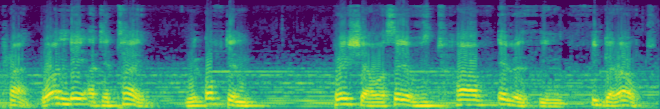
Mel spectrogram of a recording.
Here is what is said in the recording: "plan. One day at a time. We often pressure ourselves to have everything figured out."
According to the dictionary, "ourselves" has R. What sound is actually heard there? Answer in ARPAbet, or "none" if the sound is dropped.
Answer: W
